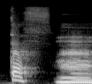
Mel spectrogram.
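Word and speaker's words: ك: berikutnya yaitu ada huruf kaf kaf bimu yakun tib huruf kaf memang miripnya seperti huruf K dalam bahasa Indonesia ya K tapi kalau dalam bahasa Arab itu seperti ada ee nafas yang mengalir ya ga keluar ga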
